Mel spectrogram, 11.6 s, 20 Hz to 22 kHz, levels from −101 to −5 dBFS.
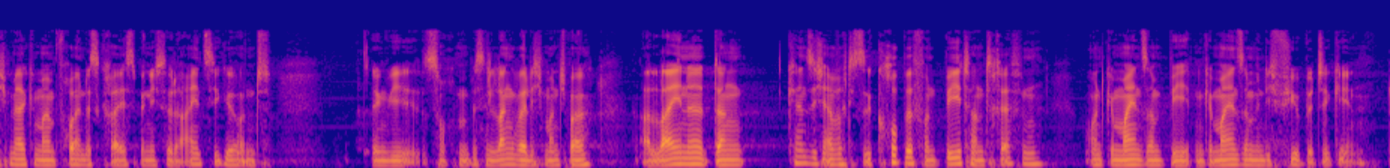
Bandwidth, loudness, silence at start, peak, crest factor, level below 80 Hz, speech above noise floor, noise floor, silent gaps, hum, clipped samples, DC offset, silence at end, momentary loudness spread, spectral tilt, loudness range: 10.5 kHz; -37 LUFS; 0 s; -14 dBFS; 24 dB; -72 dBFS; 25 dB; -62 dBFS; none; none; under 0.1%; under 0.1%; 0.2 s; 11 LU; -4.5 dB/octave; 5 LU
